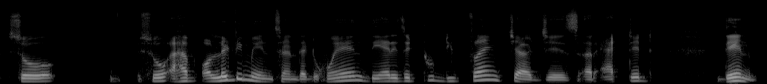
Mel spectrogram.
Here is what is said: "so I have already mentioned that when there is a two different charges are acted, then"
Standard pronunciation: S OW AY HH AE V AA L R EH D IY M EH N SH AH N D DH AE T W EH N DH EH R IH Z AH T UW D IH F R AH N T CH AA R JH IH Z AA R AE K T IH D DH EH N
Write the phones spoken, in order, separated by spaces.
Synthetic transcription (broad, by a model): S OW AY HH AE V AA L R EH D IY M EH N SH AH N D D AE T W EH N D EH R IH Z AH T UW D IH F R AH N T CH AA R JH IH Z AA R AE K T IH D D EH N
